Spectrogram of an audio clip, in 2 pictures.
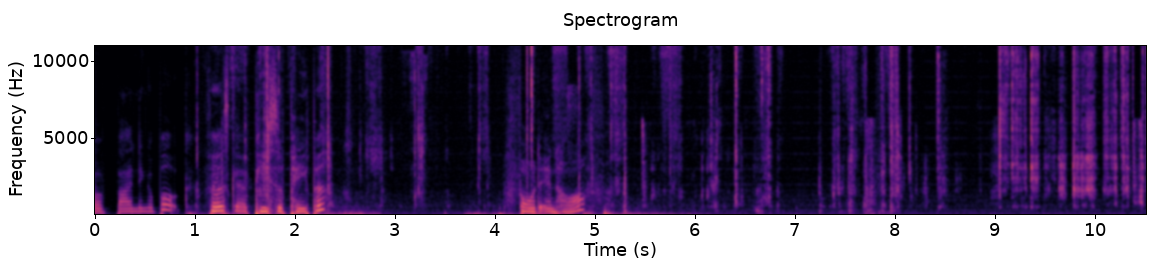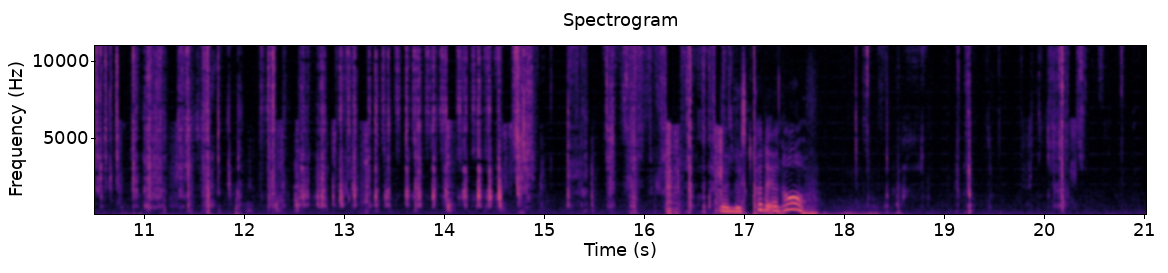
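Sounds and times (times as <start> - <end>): paper rustling and scraping: 2.6 - 4.0, 4.6 - 17.2, 18.3 - 20.6.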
